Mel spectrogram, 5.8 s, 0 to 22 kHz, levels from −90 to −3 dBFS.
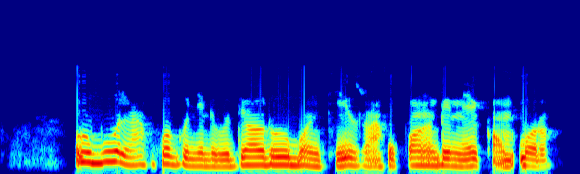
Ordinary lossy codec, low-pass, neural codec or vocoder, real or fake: none; 5.4 kHz; none; real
